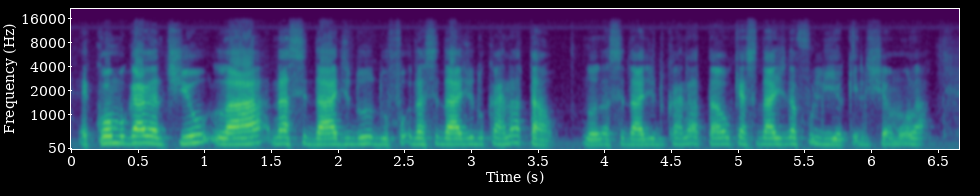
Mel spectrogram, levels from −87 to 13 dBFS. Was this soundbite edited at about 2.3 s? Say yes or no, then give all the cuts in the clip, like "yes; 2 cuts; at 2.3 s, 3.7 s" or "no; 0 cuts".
yes; 1 cut; at 2.3 s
